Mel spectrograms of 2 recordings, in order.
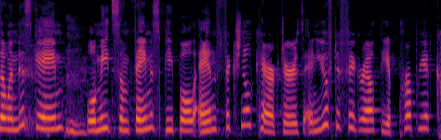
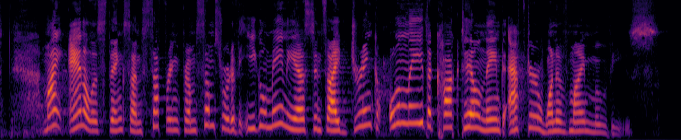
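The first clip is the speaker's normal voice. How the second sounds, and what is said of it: Imitates another person's voice. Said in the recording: “Amazing accent.”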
